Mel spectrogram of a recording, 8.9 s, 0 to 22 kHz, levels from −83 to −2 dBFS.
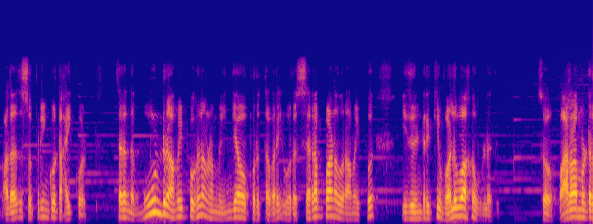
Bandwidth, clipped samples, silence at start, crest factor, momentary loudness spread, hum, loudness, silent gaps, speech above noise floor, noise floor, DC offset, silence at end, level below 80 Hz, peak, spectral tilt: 7.8 kHz; under 0.1%; 0.05 s; 20 dB; 13 LU; none; -20 LUFS; none; 31 dB; -50 dBFS; under 0.1%; 0 s; -62 dBFS; 0 dBFS; -6.5 dB/octave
